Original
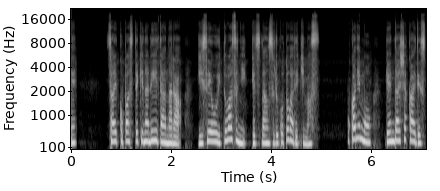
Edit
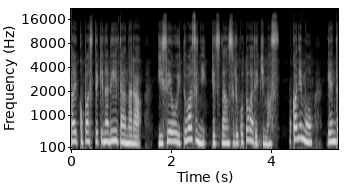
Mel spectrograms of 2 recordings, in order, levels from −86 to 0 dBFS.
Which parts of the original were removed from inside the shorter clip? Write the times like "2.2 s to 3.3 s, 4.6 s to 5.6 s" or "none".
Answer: 5.1 s to 5.4 s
